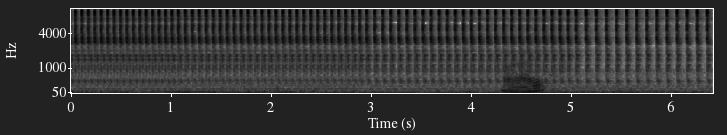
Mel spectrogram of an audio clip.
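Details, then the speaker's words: GM 3.6 LLT V6, purge valve solenoid commanded via XTOOL D8 bidirectional test for EVAP P0442: sharp loud metallic clicks about two per second; old solenoid much clickier than the new one, confirmed faulty purge valve. "i don't know if you can notice but i can notice that that old one was much clickier than this one so with that said um that's another indication that probably the purge valve is going bad"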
